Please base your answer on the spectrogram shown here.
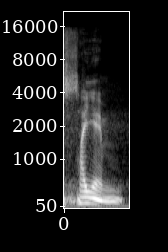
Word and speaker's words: Siam: Tulisannya Siam. Orang Barat membacanya sayem.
